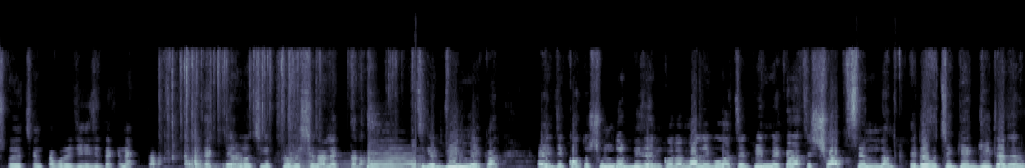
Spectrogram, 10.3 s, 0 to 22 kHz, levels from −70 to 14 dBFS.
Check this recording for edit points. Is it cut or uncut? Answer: cut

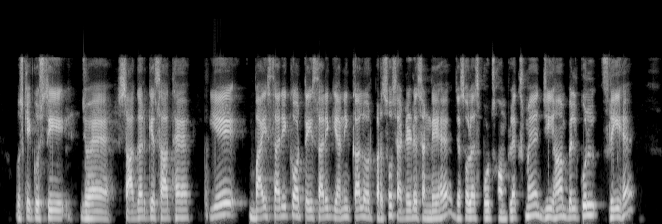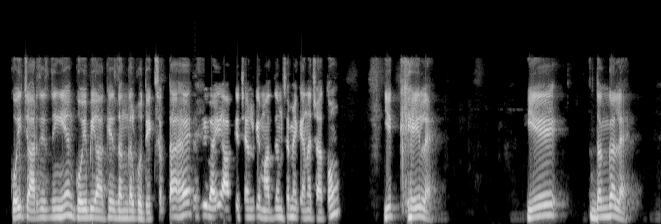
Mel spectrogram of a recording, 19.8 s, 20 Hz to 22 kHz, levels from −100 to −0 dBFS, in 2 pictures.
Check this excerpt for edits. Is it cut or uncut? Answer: cut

